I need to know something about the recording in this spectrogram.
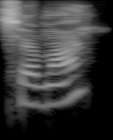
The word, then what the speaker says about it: Chioma: you Saeed um uh my name is chioma there also you pronounced it right and I'm based at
